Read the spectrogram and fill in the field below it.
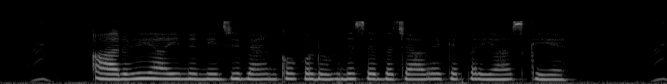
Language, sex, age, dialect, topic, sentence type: Magahi, female, 18-24, Central/Standard, banking, statement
